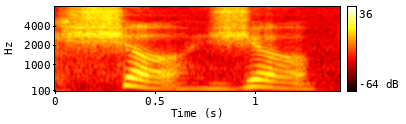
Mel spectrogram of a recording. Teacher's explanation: You can see that it's moving, the tongue is moving towards the palatal region, the post-alveolar region of the palate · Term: post-alveolar consonants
